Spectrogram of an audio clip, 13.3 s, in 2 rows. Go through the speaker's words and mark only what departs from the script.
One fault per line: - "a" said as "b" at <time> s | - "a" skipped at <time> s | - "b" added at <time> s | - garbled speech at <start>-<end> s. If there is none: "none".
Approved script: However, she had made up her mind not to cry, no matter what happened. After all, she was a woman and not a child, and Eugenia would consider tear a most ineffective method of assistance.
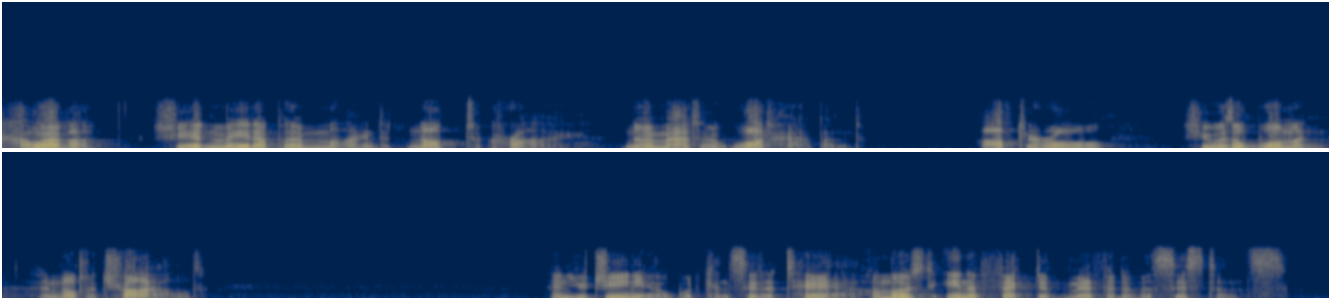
none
